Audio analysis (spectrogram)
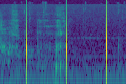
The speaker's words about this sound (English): Before I go any further, I need to take a sip of my beverage du jour.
